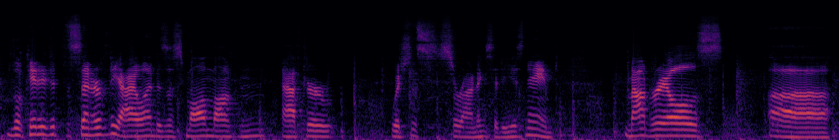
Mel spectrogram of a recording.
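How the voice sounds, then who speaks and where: A man's voice: a little high, steady tone, a little slow, bright, forceful tone, faint music behind. A young man chatting casually and swearing freely, then reading a game sourcebook aloud with small stumbles. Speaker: podcast co-host.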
